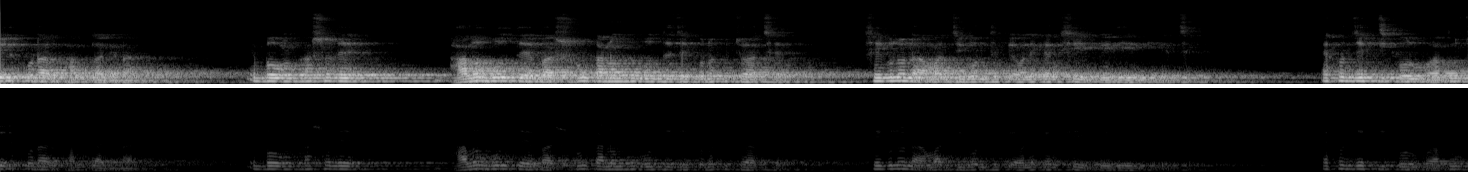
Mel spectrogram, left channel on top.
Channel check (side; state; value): right; quieter; 32.0 dB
